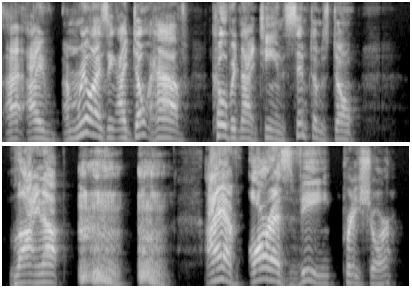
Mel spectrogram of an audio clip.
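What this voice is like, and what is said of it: Hoarse, failing voice. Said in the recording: “Losing my voice.”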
